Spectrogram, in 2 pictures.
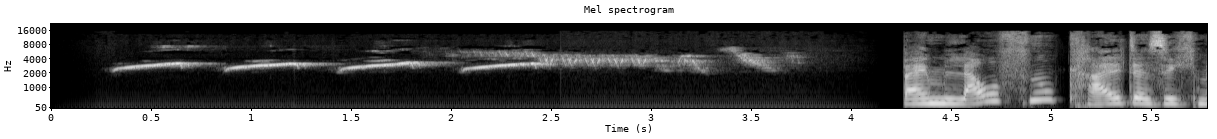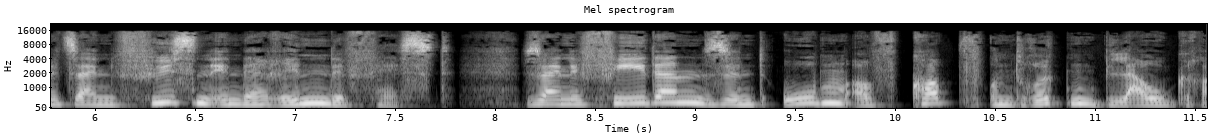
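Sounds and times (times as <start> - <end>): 
Eurasian nuthatch calling with rising whistled notes and twittering: 0.3 - 3.8
speech: 4.3 - 11.5.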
